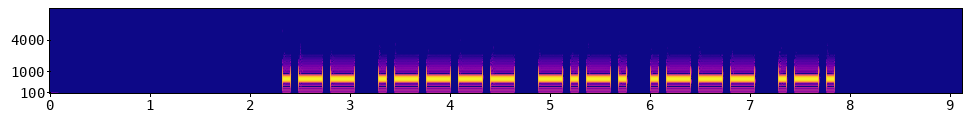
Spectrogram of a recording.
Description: Morse code, heard as a keyed tone, about 15 wpm, 700 Hz. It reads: W1CJR
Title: USA Call Signs - 5 Characters - 15wpm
